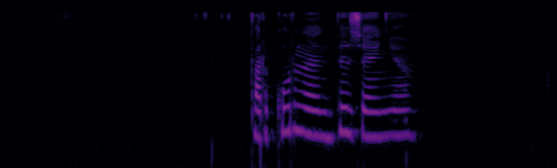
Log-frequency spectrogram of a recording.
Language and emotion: Russian, neutral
